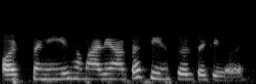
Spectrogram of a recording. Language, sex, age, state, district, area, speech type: Urdu, female, 18-30, Delhi, North East Delhi, urban, conversation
